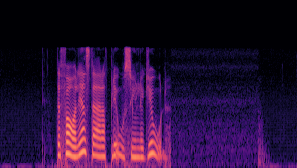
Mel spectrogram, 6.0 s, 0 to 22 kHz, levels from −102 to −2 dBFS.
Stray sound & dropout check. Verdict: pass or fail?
pass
